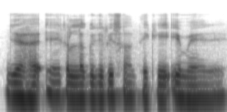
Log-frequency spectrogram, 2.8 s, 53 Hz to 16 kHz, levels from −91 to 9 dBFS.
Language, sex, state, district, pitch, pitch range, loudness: Hindi, male, Uttar Pradesh, Saharanpur, 115 Hz, 110-120 Hz, -16 LUFS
